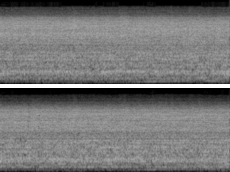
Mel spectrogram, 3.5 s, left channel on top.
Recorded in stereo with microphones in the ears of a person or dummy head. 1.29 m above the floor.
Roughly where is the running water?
Left.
